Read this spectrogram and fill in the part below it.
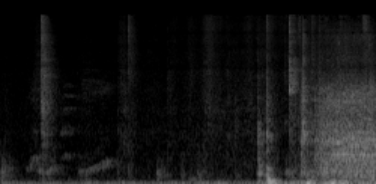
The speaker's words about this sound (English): Well, close the door. That was my mom. What if you could hear that?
